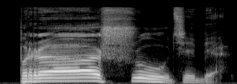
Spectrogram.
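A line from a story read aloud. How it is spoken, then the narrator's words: Drawn out. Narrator (Russian): протянул Сентябрь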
